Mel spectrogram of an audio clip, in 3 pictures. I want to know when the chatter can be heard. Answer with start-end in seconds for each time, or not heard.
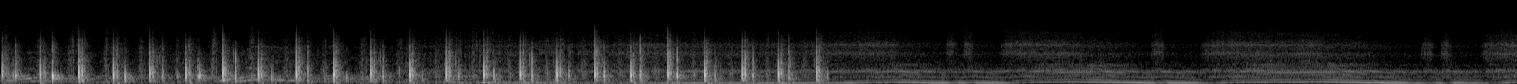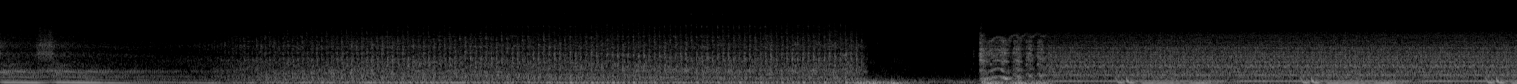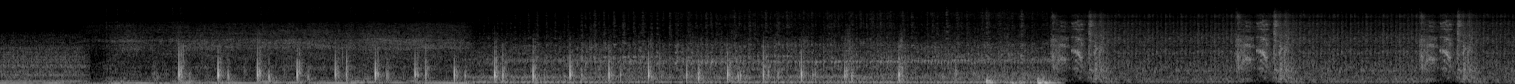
not heard.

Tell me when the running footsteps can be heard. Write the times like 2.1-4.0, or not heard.
0.0-8.3, 31.9-41.0.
